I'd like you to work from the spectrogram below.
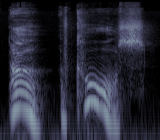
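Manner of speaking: high, loud, drawn-out "oh" of realisation; high-voiced receptionist catching on; sudden realisation. A narrator's reading. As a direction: let the penny drop, slowly. Lucy realises she can phone.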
